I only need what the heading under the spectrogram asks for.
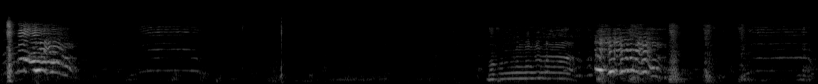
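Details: Boer goats at Acatlán de Osorio, Puebla, bleating: several loud, harmonic, quavering bleats, one opening burst, then a deep drawn-out call and a cluster of overlapping cries from more than one animal.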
